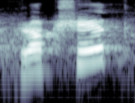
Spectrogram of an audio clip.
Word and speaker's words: রক্ষেত: ক্ষীয় যোগ তৎ, এইভাবে, তো ক্ষীয় থাকায় রক্ষেত উচ্চারণ হবে, রক্ষেত চামুণ্ডা শব বাহিনী বাহনা, চামুণ্ডা শব বাহনা, বাহনা, এইভাবে।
